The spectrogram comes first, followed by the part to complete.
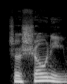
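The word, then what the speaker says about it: Shoshone: You all know that I butcher uh Roi. Shosonyi, right? Yes.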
